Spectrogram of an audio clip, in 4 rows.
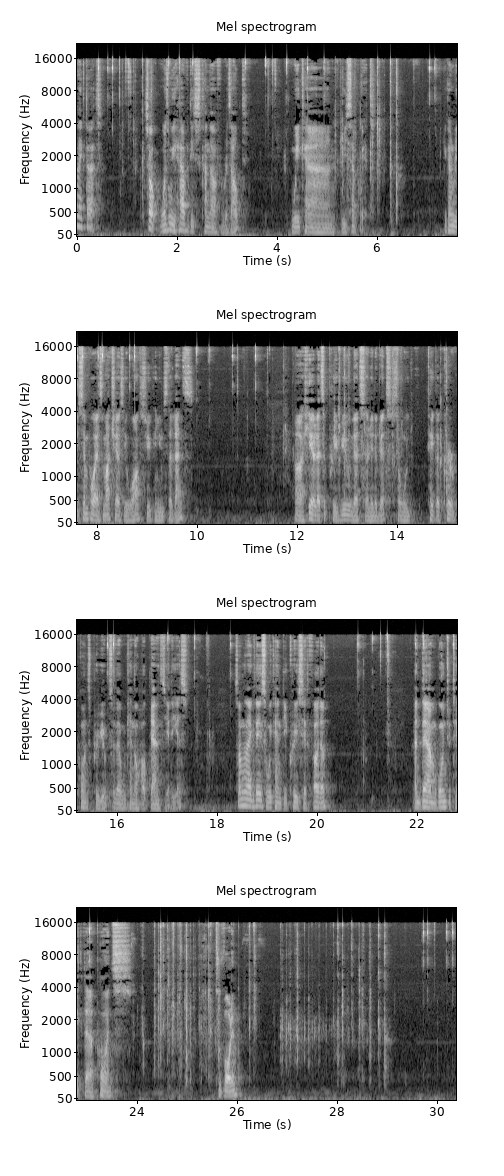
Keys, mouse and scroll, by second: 2.4-4.7 middle drag, 4.7-6.3 drag, 6.3 ctrl+a, 7.8 click, 8.8-14.9 drag, 16.7-17.1 scroll up 3, 17.1-18.4 middle drag, 18.4-22.2 shift+drag, 22.8-28.9 drag, 28.9 BackSpace, 30.2 click.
